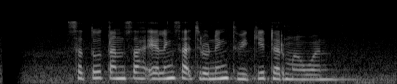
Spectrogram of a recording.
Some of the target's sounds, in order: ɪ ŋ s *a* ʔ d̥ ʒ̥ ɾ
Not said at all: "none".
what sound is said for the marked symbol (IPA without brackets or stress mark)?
a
